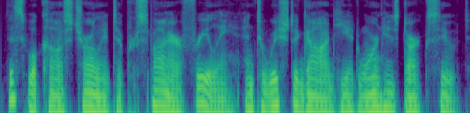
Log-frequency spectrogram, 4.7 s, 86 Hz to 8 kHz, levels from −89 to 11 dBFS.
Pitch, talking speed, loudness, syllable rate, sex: 90 Hz, 230 wpm, -18 LUFS, 5.2 syllables/s, male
